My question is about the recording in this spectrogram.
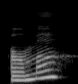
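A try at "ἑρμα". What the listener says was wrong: Yeah, Herma. we have the rough. Yeah, we've got the rough breathing, which adds the H to it.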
